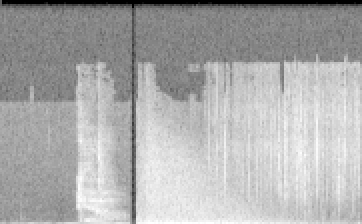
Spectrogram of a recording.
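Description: A confetti cannon pops with a burst.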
